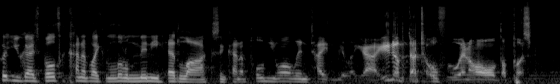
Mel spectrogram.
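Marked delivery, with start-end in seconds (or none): 3.7-5.3 put-on drunk, crude rowdy voice. Voicing a drunk character pulling friends into headlocks: drunk and crude. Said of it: "Cormon's drunk and crude".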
